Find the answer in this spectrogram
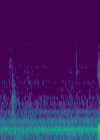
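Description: Quiet room tone with a steady electrical hum and one or two faint ticks. A voice cuts in sharply right at the end.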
